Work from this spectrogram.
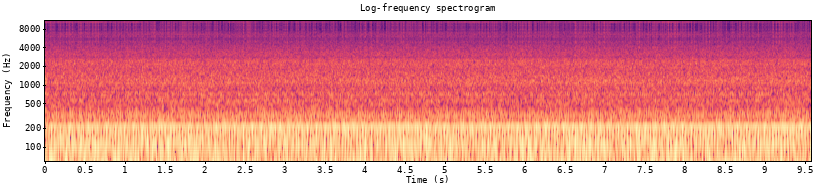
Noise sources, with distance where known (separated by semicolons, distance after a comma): engine of unclear size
